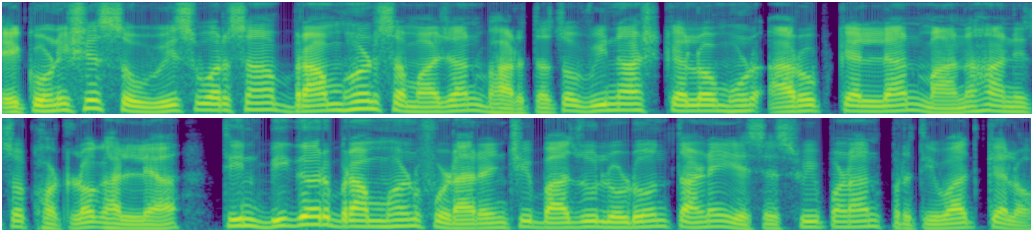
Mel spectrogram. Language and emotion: Goan Konkani, neutral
